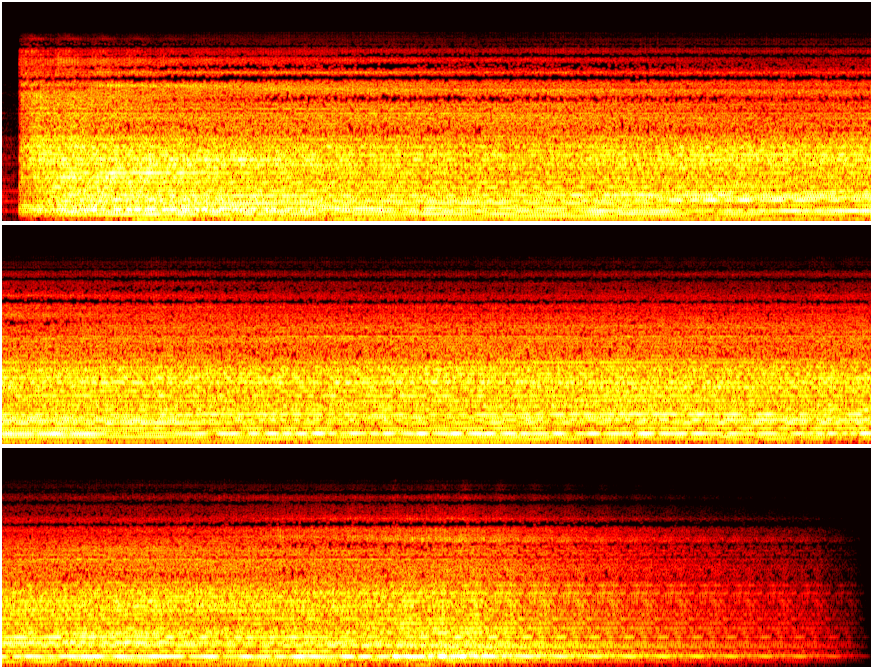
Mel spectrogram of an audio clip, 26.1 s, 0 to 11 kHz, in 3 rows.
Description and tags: Resonating horn
For creating this sound I used:
Handmade didgeridoo of pvc tubes
Sound picked by microphone AKJ-XMK03
Effects used in post:
In Guitar Rig 4:
1. Tube compressor
2. AC Box amp
ambient, creepy, dark, deep, didgeridoo, drama, dramatic, drone, fade, haunted, horn, horror, phantom, resonance, scary, suspense, terrifying, terror, thrill, transition, wave, weird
